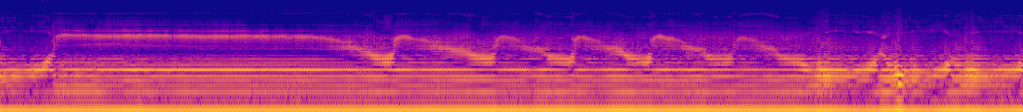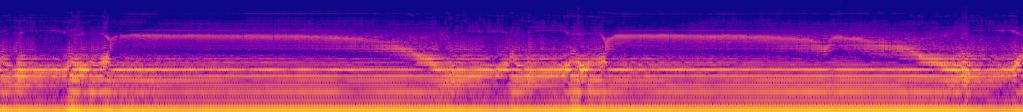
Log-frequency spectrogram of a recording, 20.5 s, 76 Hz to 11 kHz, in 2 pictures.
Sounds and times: didgeridoo 0.0 - 20.4

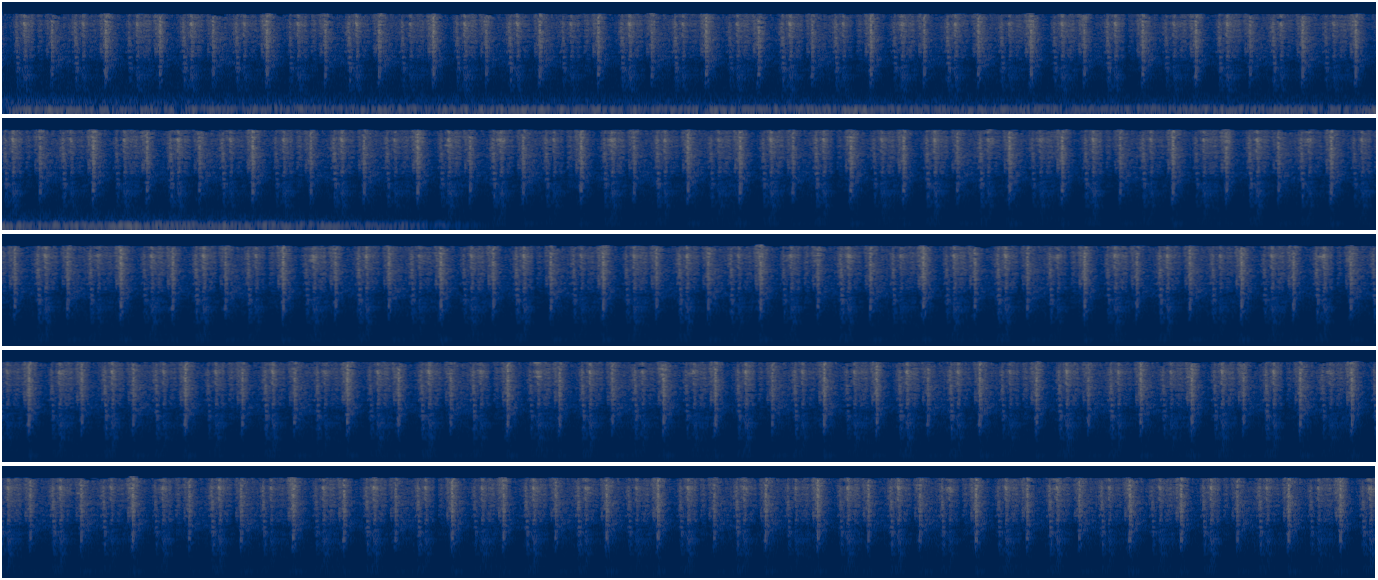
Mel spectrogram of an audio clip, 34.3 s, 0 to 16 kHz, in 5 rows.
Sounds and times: typewriter rythym 0.0 - 34.3

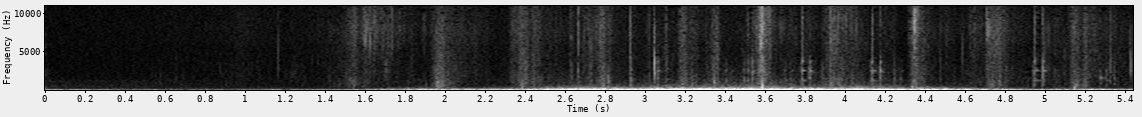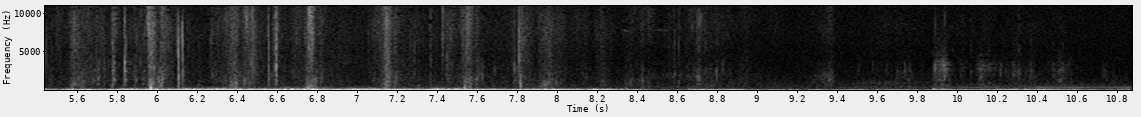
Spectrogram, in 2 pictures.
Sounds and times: quick steps 1.5 - 8.9

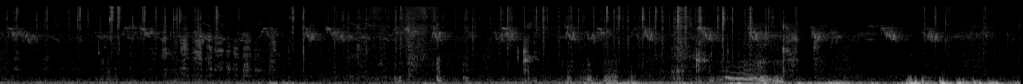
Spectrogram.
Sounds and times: dogs walking 0.0 - 10.2

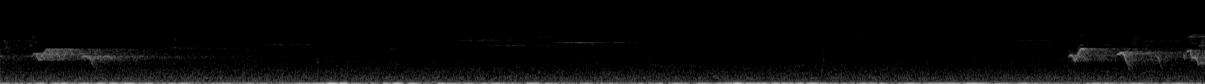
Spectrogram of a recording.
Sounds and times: birds 8.2 - 12.0

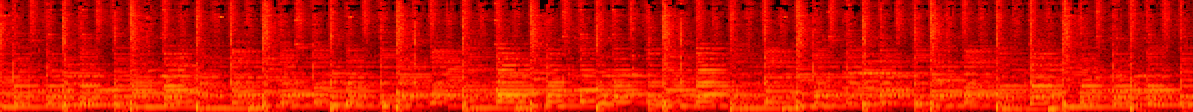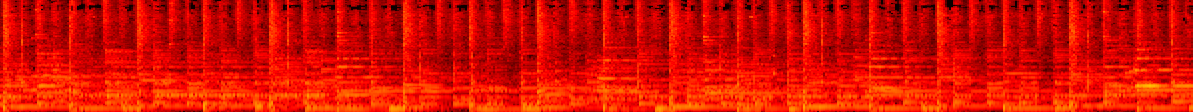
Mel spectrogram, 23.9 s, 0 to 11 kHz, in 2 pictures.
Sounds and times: bass 0.0 - 23.8
drum 0.0 - 23.8
guitar 0.0 - 23.8
piano 0.0 - 23.8
shaker 0.0 - 23.8

